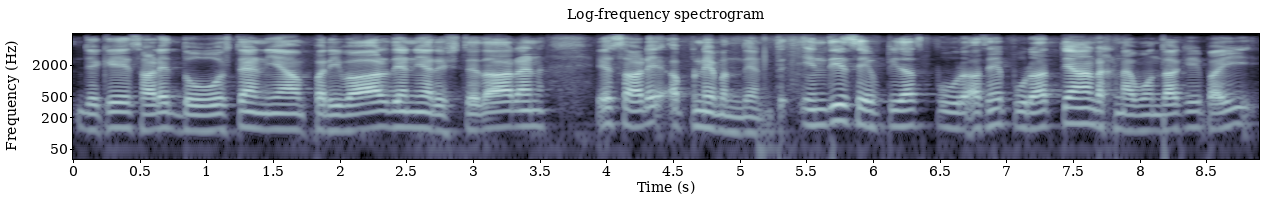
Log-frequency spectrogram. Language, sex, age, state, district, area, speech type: Dogri, male, 30-45, Jammu and Kashmir, Reasi, rural, spontaneous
